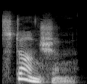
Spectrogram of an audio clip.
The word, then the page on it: stanchion: British English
